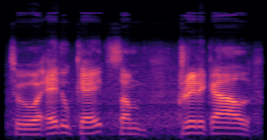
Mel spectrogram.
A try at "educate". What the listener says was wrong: Educate, educate. So that D is a J sound. Educate, educate.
